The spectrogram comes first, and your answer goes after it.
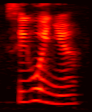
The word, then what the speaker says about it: cigüeña: Si, gu, eña, cigüeña. Pin, gui, pingüino. Pin, gu, y no. Es igual que los ejemplos anteriores. Queremos que suene la U por norma ortográfica. Entonces lleva los dos punticos de la diéresis.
